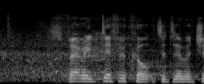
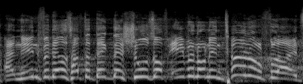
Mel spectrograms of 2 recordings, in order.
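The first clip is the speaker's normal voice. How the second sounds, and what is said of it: Count from Sesame Street voice. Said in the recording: “generic, inoffensive terrorist accent ... I went for the Count from Sesame Street”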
